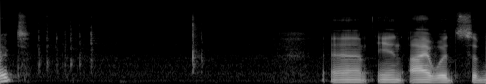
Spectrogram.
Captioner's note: keyboard clicking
